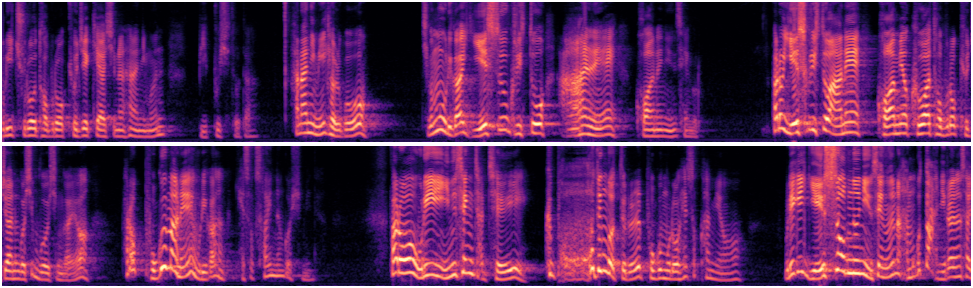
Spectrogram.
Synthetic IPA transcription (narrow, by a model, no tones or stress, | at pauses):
uɾit͡ɕuɾotʌbuɾok͈jod͡ʑe̞kʰe̞ɦaɕʰinɯnɦanaɲimɯn | mip͈ɯɕʰi̥d̥od̥a | hanaɲimikjʌɭɡo | t͡ɕiɡɯmuɾiɡaje̞sʰukɯɾisʰɯ̥t͈ʰoane̞ | kʌanɯninsʰe̞ŋɯɾo | paɾoje̞sʰuɡɯɾisʰɯt͈oane̞kʌamjʌkɯwatʌbuɾok͈jod͡ʑeɦanɯnɡʌɕʰimuʌɕʰinɡajo | pʰaɾopoɡɯmane̞uɾiɡake̞sʰok̚s͈ʌinːɯnɡʌɕʰimɲida | paɾouɾiːnsʰe̞ŋd͡ʑat͡ɕʰe̞ikɯmʌdɯnɡʌt̚t͈ɯɾɯɭpoɡɯmɯɾoɦesʰo̥kʰamjʌ | uɾiɡe̞je̞sʰuʌmnɯninsʰe̞ŋɯnamuɡʌt͈̚oaɲiɾanɯnsʰa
